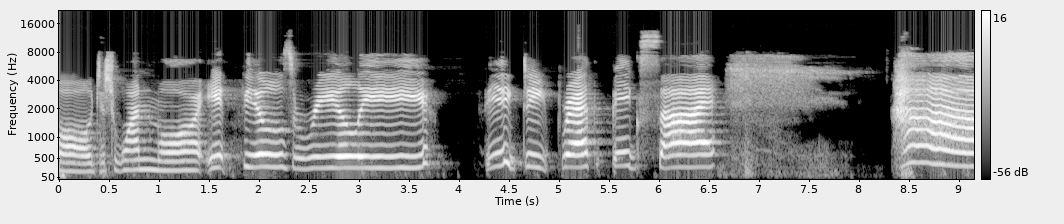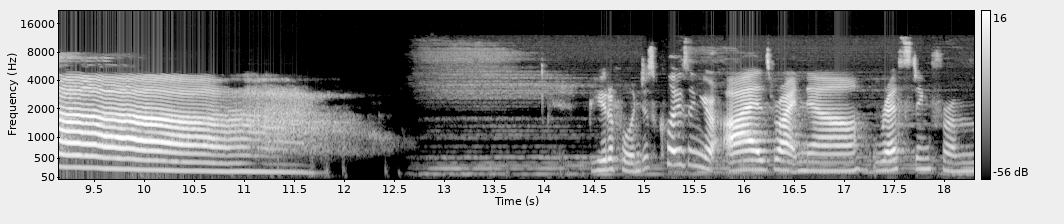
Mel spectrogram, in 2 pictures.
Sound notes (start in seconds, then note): 8.9 sighs; 12.7 gentle music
